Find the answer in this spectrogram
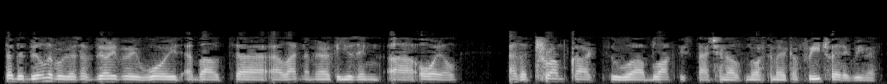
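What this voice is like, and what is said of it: Strained, hoarse, fading voice. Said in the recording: “I've been doing so many interviews, I think I'm losing my voice.”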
